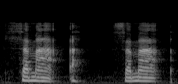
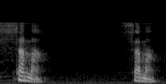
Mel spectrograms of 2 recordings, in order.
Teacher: In classical Arabic, generally, sky is sama' with a glottal stop at the end. But here I've chosen another word for you, which is sama, and it ends with a vowel sound.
